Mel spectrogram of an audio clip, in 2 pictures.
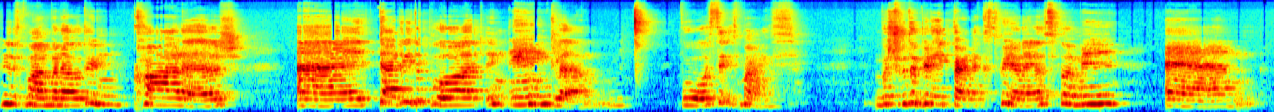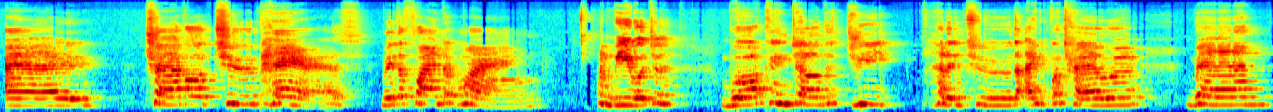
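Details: Adult woman born deaf, using cochlear implants, who learned spoken English through childhood speech therapy; a deaf accent often mistaken for a foreign accent; deaf speech.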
